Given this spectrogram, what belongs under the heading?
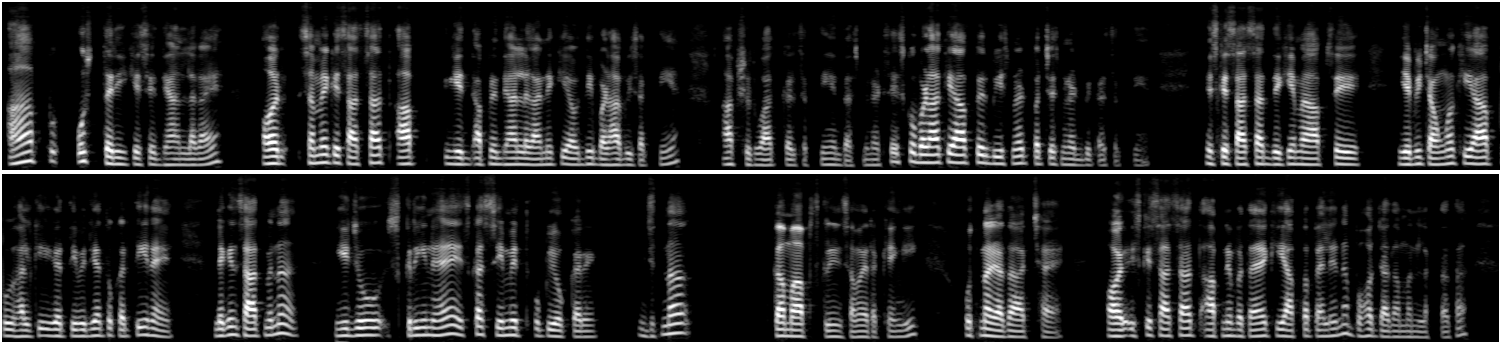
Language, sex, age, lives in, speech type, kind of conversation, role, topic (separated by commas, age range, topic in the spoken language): Hindi, male, 25-29, India, conversation, advice, advisor, मैं घर पर आराम करते हुए अपनी व्याकुलता कैसे कम करूँ?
